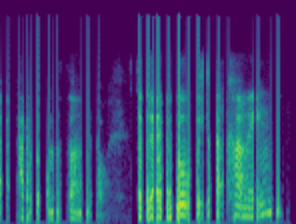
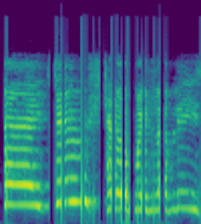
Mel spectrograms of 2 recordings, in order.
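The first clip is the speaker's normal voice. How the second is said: loud, high excited hello; excited greeting; 9 dB louder than usual. Real, not acted. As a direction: greet a viewer with delight. Greeting a viewer in chat.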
